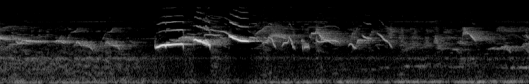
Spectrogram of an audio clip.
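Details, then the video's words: Oriental magpie-robin song intended to rouse lazy birds into steady singing: continuous soft warbling with a brief loud cluster of three bright rising whistles around the middle, then quieter varied notes. "KACER MALAS BUNYI LANGSUNG NGOCEH GACOR TANPA HENTI"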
